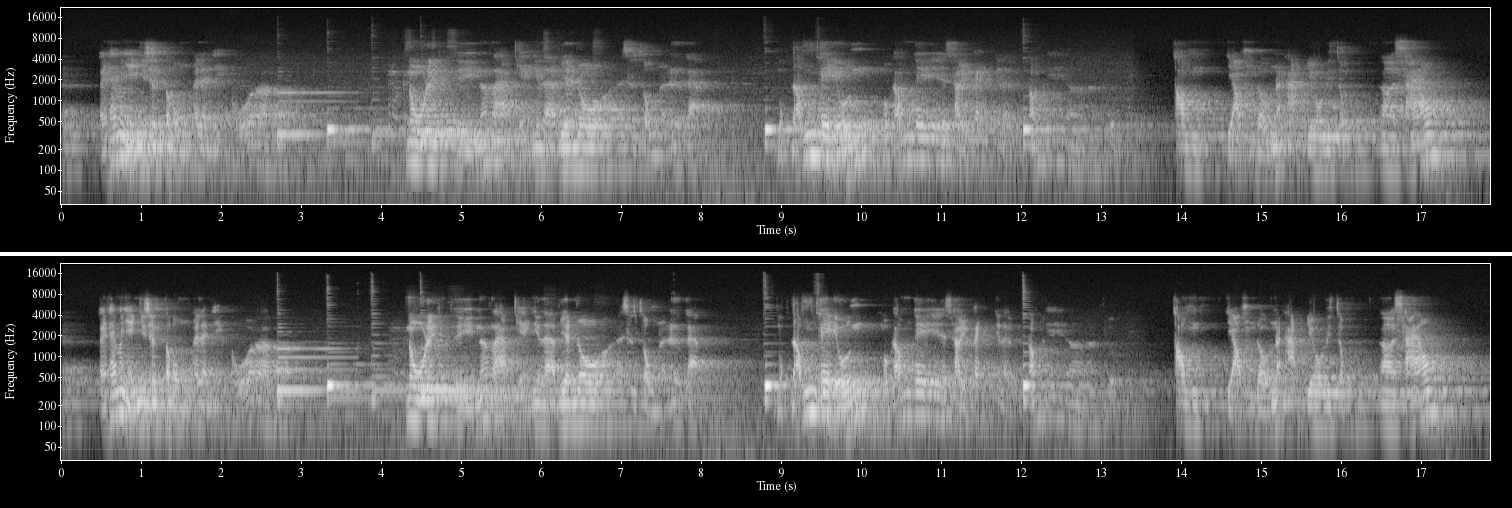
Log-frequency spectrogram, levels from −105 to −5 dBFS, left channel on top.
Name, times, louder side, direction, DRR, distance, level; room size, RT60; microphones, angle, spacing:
voice 1, 0.5-3.0 4.3-8.0 8.9-13.2 13.9-14.3 14.6-16.0 16.5-17.2, right 3 dB, 60° right, 6 dB, 1.2 m, -29 dB
Subway metro underground, 1.8-13.4, left 2 dB, 70° left, 1.7 m, -51 dB
sound 1, 2.7-6.3 7.7-7.8 8.8-9.1 9.4-10.3 12.0-12.2, right 4 dB, 40° right, 0.3 m, -30 dB
17.0 x 6.9 x 6.7 m, 2.6 s
head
